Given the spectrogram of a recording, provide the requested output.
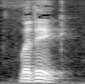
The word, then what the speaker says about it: Ledaig: is known as Lydaig. And it's pronounced Lydaig. – Did you spell it? – L-E-D-A-I-G.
